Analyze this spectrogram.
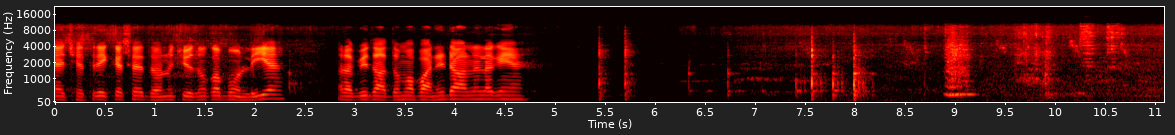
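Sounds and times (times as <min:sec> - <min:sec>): faint frying sizzle: 0:00.0 - 0:11.0
metal ladle scraping clay pot: 0:08.8 - 0:11.0.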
